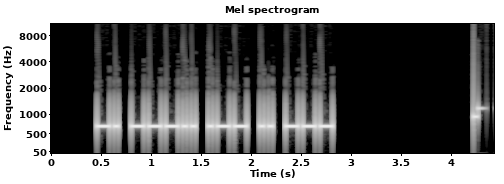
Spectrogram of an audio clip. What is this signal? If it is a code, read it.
Morse code, heard as a keyed tone, about 28 wpm, 700 Hz. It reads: N8WIO
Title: USA Call Signs 28wpm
